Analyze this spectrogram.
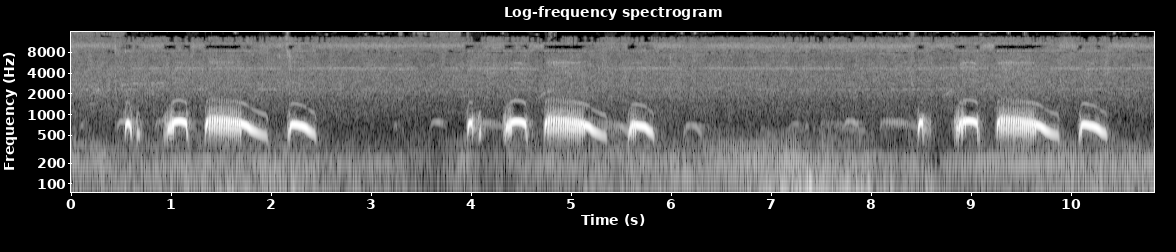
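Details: Spotted dove (tekukur) repeating its cooing phrase three times in about eleven seconds. Each phrase has quick short notes, a long sliding coo and a falling final note, with gaps of soft background noise.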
